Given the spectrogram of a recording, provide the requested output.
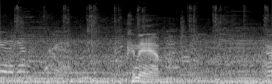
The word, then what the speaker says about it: Kanab: to go to dodge yeah get out of k nab how do you say it again kanab all right so let's get back on our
